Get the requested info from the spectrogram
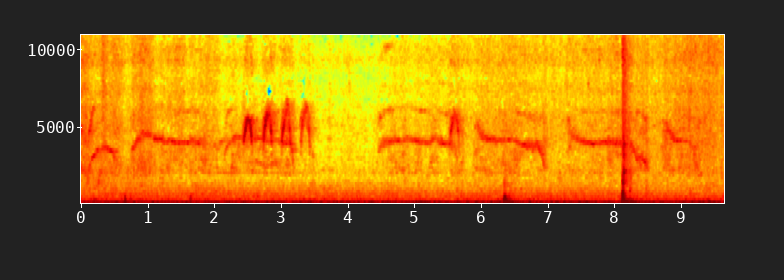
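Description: Small birds calling with repeated thin, high whistled notes, some held level and a quick run of short rising ones, over a steady low background noise. A single sharp click about eight seconds in.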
